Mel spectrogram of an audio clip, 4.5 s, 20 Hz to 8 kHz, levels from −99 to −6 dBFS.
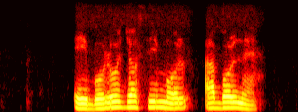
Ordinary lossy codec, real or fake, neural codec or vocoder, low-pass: Opus, 32 kbps; fake; vocoder, 44.1 kHz, 80 mel bands, Vocos; 7.2 kHz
